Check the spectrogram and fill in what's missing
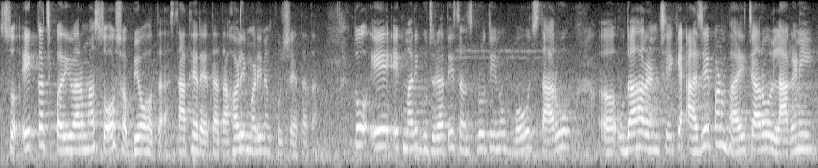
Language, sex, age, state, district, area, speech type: Gujarati, female, 30-45, Gujarat, Surat, urban, spontaneous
